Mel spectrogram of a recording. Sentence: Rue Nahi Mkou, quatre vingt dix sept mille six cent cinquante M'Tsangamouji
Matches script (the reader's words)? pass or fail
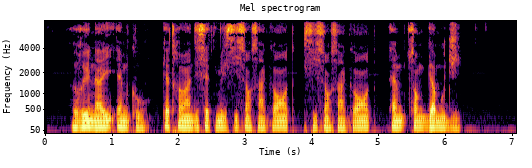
fail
